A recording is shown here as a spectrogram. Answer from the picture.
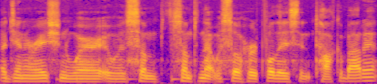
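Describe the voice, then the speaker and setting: The man talks very fast at a fairly low pitch. His intonation is monotone and flat. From Washington, Colville Reservation. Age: young. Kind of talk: interview. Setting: outdoors.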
